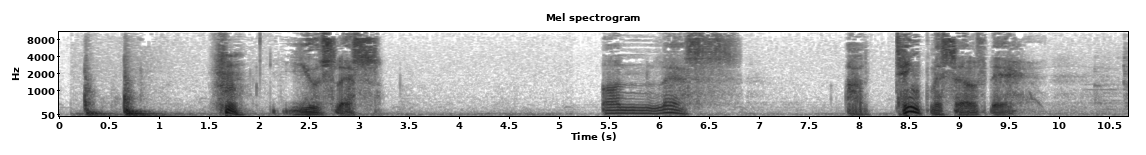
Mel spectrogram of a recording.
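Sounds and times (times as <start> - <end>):
shoes banged together: 0.1 - 1.1
speech: 1.7 - 3.3, 5.5 - 6.6, 8.4 - 9.7.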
